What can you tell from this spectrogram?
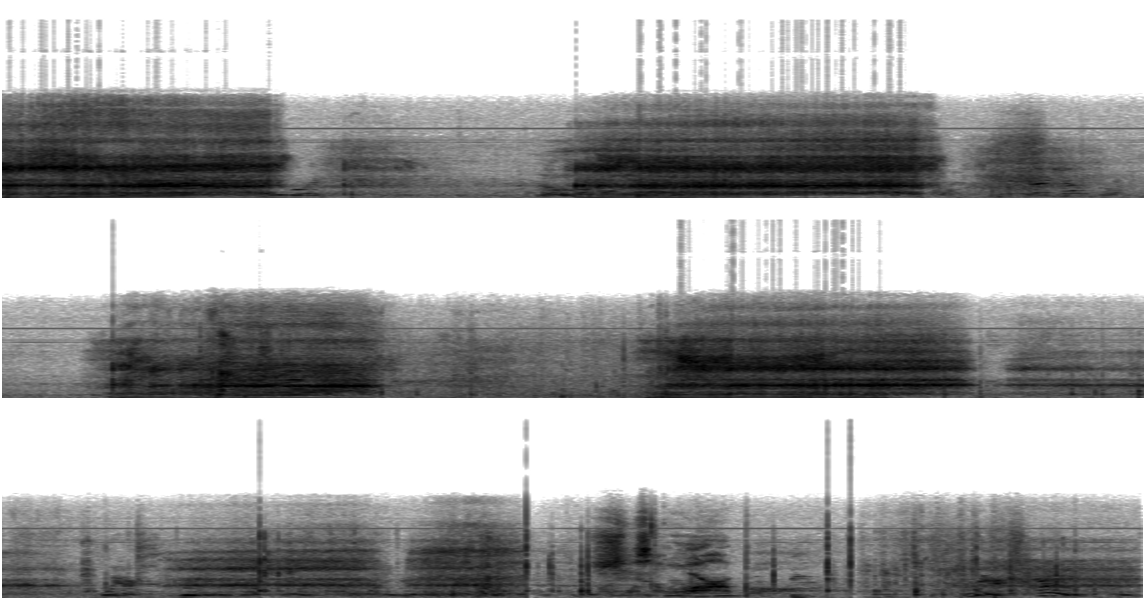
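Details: Person recorded snoring while asleep: loud, rough snores about every four seconds, with quieter breathing between; ordinary snoring.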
